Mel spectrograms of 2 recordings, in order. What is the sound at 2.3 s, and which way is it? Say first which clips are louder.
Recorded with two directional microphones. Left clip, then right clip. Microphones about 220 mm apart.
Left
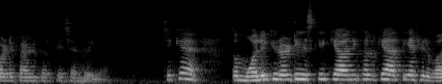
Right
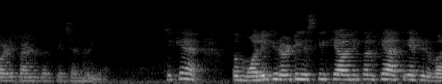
A woman's voice: left 2 dB; 55° left (ahead or behind).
